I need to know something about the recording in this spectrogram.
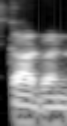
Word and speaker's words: Godwin: Is it Godwin? It's not Goodwin. It's Godwin, right?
